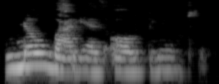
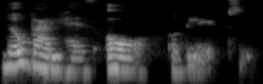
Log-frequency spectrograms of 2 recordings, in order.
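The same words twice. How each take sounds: First: "Nobody" leaned on, lower and steady; stress on nobody. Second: "Nobody" leaned on again, low and deliberate; weight the word "Nobody" so it lands; stress on nobody. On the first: Host stressing to listeners that "Nobody" knows it all. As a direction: press on "Nobody" so it lands. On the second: Host repeating that "Nobody" has every answer. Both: Shown as a demonstration. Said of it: "That doesn't mean nobody has any answers".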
